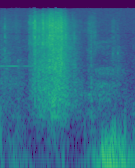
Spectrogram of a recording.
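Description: Handling noise as steel rack brackets are set aside: a brief scraping rustle about half a second in, then a low thump near the end.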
